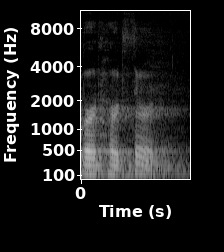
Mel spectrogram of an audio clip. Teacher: the only vowel in these words is is the vowel R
